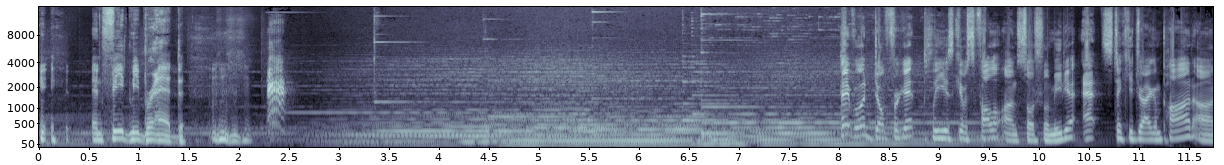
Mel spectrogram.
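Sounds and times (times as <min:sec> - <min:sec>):
speech: 0:00.5 - 0:02.4, 0:08.2 - 0:11.7
steady sustained musical drone: 0:01.5 - 0:10.0
harsh raven caws: 0:02.3 - 0:02.5.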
